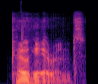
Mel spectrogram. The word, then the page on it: coherent: British English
